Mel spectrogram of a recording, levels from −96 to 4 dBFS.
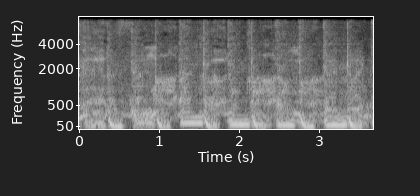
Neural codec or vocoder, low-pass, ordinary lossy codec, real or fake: codec, 16 kHz, 4 kbps, FunCodec, trained on LibriTTS, 50 frames a second; 7.2 kHz; none; fake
